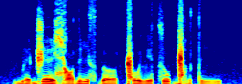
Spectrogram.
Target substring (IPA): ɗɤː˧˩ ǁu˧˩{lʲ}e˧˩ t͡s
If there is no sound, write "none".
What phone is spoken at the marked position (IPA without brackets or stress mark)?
lʲ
